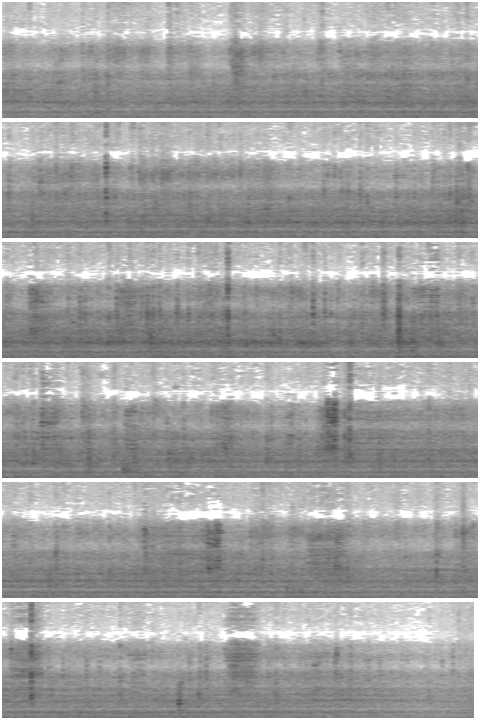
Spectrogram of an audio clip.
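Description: Train running: a steady low mechanical noise with faint light clicks now and then.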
